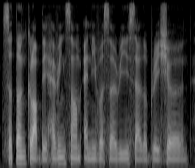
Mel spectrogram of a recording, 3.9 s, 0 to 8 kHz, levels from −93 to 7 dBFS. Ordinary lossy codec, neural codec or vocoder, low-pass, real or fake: none; none; 7.2 kHz; real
